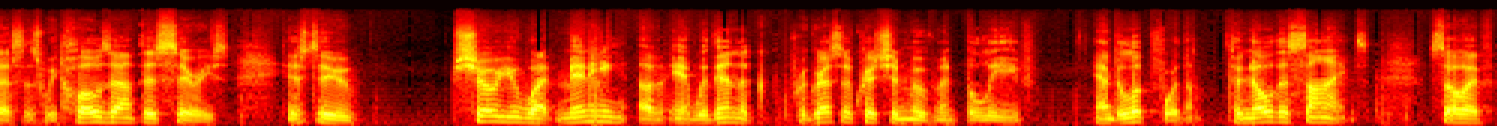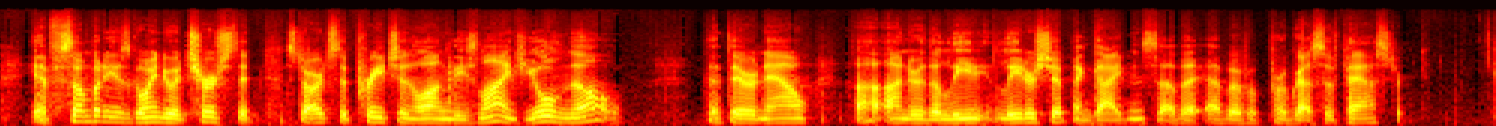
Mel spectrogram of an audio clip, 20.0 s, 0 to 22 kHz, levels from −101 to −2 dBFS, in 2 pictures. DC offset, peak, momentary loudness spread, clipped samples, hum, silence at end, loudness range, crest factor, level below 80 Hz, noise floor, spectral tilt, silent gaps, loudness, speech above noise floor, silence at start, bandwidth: under 0.1%; -4 dBFS; 11 LU; under 0.1%; none; 0.65 s; 3 LU; 20 dB; -68 dBFS; -69 dBFS; -2.5 dB/octave; none; -24 LUFS; 45 dB; 0 s; 16 kHz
